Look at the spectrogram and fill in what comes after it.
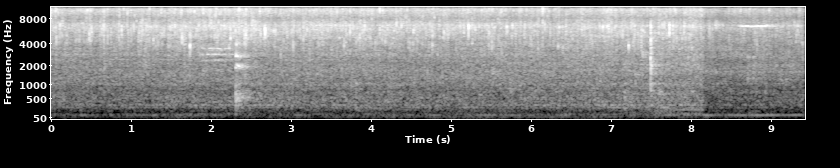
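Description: Cashews, cumin seeds, green chillies and curry leaves frying in oil and ghee in a pan, a faint steady sizzle. A wooden spatula stirring them gives a couple of light knocks.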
